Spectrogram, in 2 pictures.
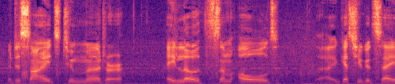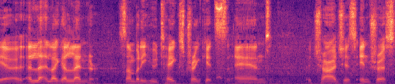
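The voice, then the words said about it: Speaks with a noticeable accent. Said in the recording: “I always get that confused because of my accent”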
